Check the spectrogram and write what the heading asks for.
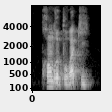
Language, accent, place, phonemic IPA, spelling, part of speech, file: French, France, Lyon, /pʁɑ̃.dʁə pu.ʁ‿a.ki/, prendre pour acquis, verb, LL-Q150 (fra)-prendre pour acquis.wav
- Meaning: to take for granted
